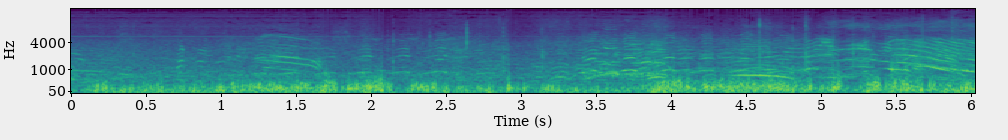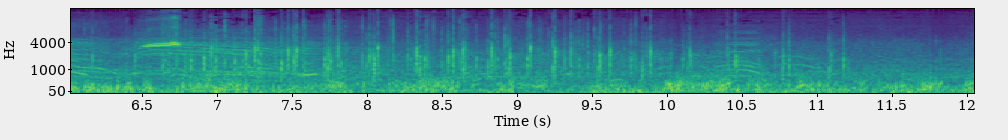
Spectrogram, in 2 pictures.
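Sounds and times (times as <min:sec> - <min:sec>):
voices shouting and cheering: 0:00.0 - 0:11.7.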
